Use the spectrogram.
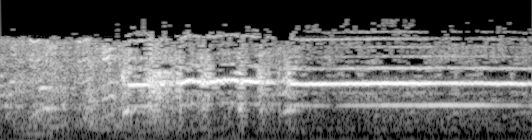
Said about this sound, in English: Oh, rooster, you shut up.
